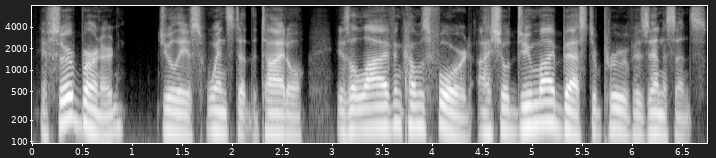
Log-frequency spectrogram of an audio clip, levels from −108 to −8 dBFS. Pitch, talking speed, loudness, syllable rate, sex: 135 Hz, 180 wpm, -17 LUFS, 5.9 syllables/s, male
